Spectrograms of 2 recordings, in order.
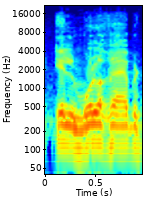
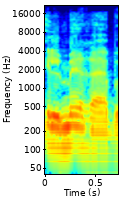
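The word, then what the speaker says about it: علم الغیب: से बना है तो अरबी की ग्रामर के रूल ही चलने चाहिए इसलिए तो इल्म उल गैब ठीक है वैसे फारसी अंदाज में इसे इल्म गैब भी कह दिया जाता है तो इल्म उल गैब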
